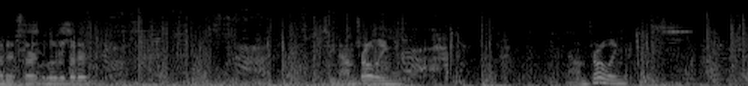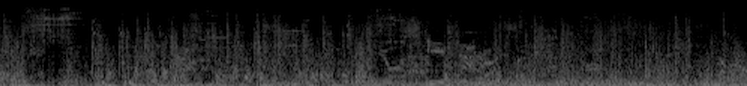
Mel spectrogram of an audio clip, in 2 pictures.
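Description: Magic blasts burst with loud whooshes.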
